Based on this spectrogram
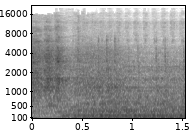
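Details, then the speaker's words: Honda Hunter Cub CT125 (JA65) engine just after startup at idle: fast, even clattering rattle over low idle thump, said to get louder as it warms and absent when revving; owner suspects clutch damper, manufacturer says not affecting riding, cause unconfirmed. "まあとりあえず音だけは取れたんで、音取れた。結構目立ちましたね。目立つカタカタ音。"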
